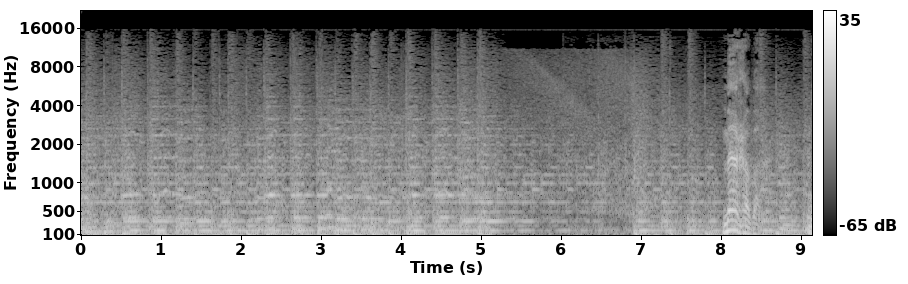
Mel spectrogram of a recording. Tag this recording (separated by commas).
Music, Speech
